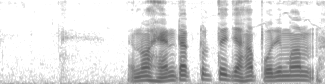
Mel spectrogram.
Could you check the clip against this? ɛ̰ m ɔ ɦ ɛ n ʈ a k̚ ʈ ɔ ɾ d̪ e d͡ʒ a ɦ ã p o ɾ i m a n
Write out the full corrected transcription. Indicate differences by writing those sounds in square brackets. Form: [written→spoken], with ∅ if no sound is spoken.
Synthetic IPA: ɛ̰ [m→n] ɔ ɦ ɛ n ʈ a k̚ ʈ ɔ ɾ [d̪→t̪] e d͡ʒ a ɦ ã p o ɾ i m a n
